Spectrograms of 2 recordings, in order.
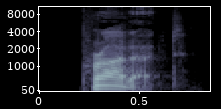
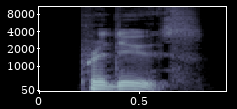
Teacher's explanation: In the first word, the first syllable is stressed, and therefore the PRO sounds like pro. And in the second word, the first syllable is reduced, and the PRO sounds like pr.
